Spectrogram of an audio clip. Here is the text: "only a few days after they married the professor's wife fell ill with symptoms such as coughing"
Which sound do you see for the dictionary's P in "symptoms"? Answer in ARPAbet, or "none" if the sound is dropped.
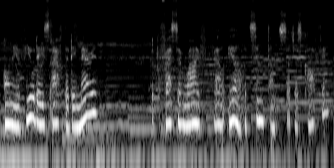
P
